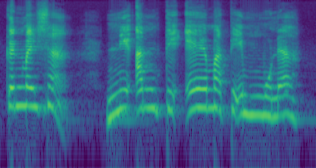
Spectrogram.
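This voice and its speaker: A woman playing an earnest, expressive family mother in a radio drama, with an Ilocano accent. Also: sits high, a little slow. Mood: exasperated.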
